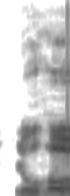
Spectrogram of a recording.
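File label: "luhur", Malay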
